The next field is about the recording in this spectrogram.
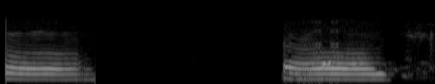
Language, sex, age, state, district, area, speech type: Malayalam, female, 30-45, Kerala, Kollam, rural, conversation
